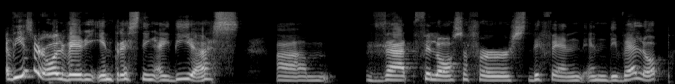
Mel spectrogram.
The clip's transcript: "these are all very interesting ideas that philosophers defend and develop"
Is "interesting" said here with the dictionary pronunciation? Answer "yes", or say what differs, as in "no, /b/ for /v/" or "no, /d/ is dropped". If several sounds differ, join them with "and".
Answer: yes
